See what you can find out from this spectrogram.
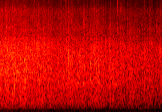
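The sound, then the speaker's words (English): A church audience claps and shouts in steady, dense applause that stays loud throughout, a broad noisy wash with no single voice standing out. “Come on, let's give the Lord a shout and a clap right there.”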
